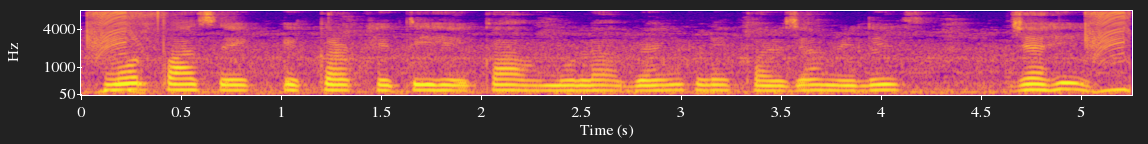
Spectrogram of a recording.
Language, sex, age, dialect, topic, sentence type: Chhattisgarhi, female, 41-45, Central, banking, question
